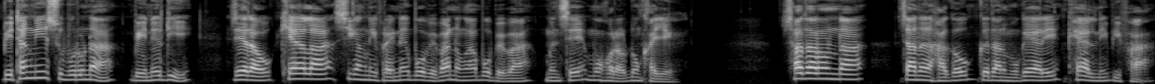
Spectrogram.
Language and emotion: Bodo, neutral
